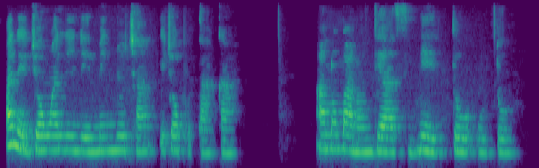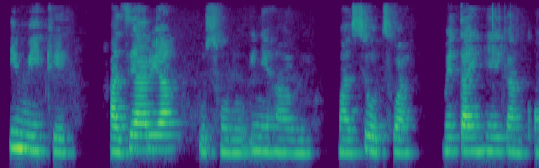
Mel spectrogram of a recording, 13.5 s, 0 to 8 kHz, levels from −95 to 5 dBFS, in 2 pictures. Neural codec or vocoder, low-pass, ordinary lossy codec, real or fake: none; 7.2 kHz; none; real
